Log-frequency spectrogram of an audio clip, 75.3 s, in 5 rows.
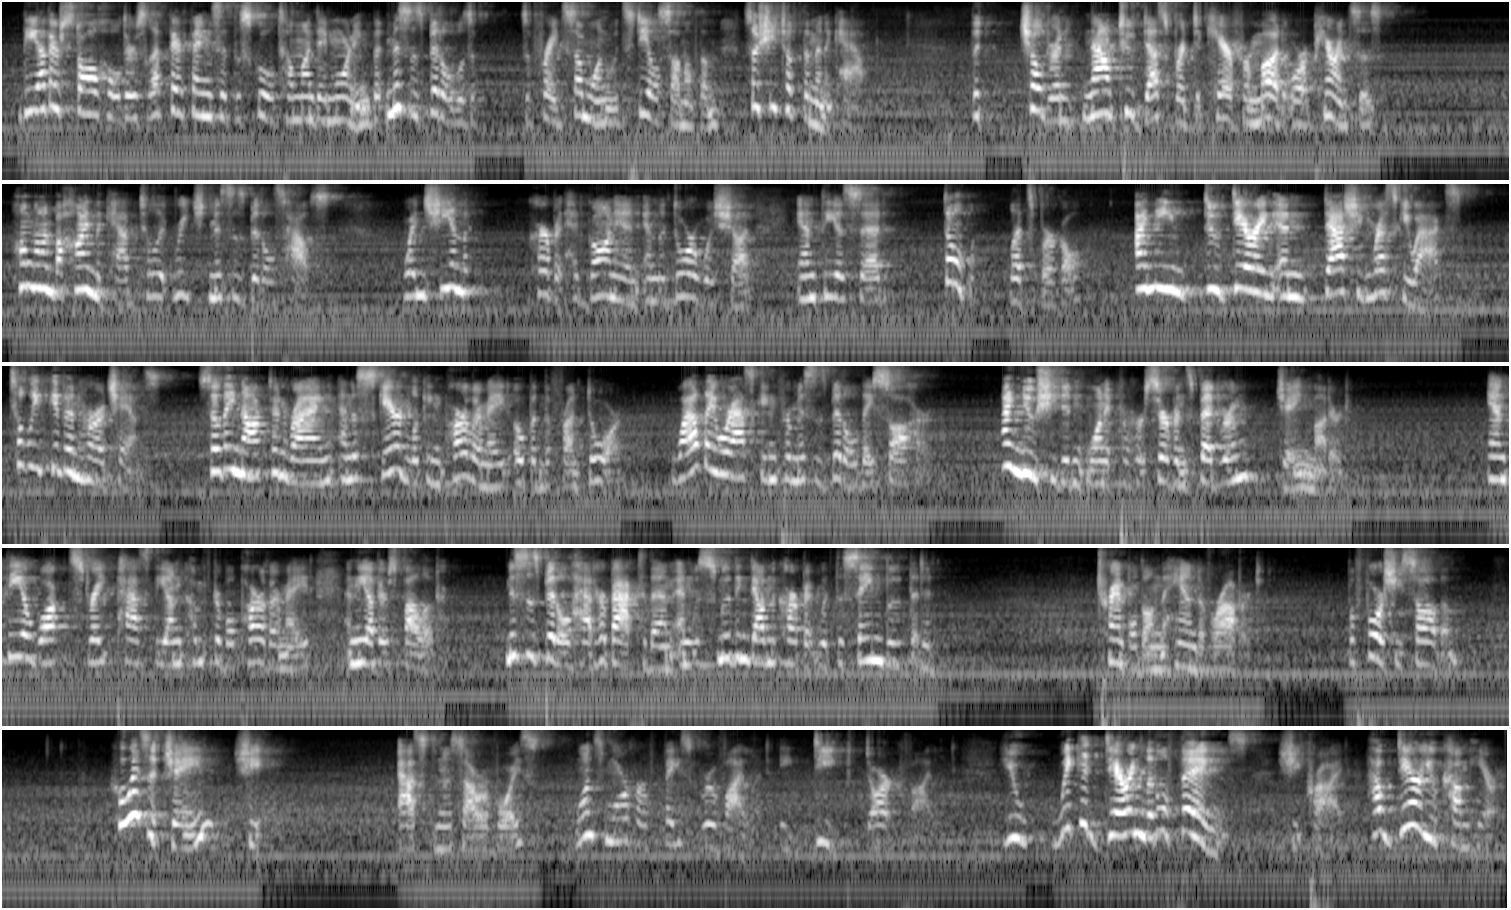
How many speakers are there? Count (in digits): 1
